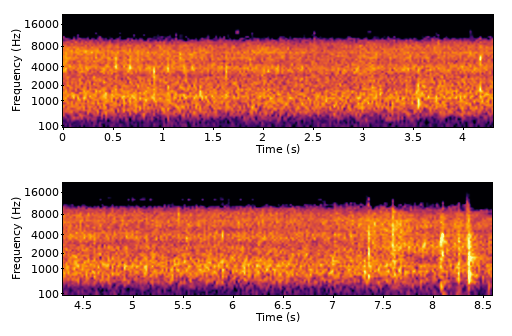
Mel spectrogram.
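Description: Cabbage and smoked sausage sizzling steadily in a hot pot as vinegar is poured over them. A sharp knock sounds near the end.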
